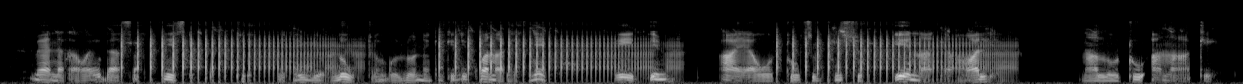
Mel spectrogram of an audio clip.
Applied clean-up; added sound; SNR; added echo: neural diffusion model UNIVERSE++.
